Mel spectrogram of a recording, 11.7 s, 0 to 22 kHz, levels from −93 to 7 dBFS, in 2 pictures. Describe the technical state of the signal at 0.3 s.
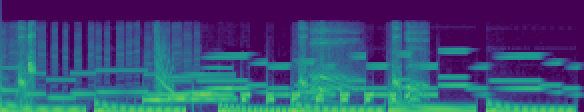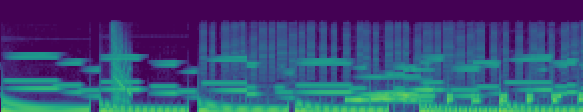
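At 0.3 s the signal is intact, with no dropout, distortion, glitch or other technical fault audible at that point.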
